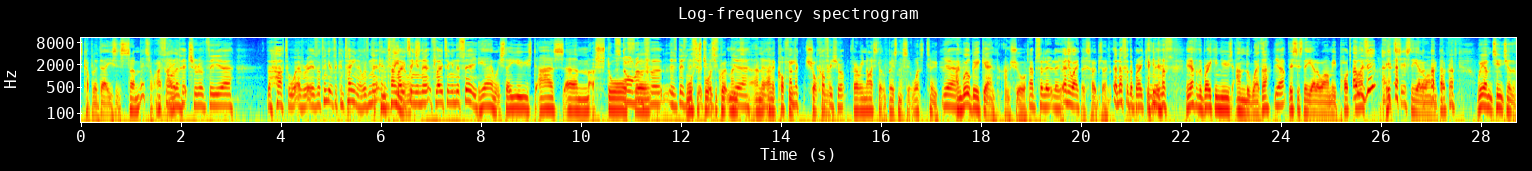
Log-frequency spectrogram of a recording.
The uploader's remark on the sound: Car outside Plainmoor.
